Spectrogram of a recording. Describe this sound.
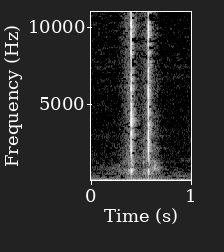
mouse right
A recording of a rightclick on a logitech cordless optical mouse.
Recorded with a superlux E523/D microphone, through a Behringer eurorack MX602A mixer, plugged in a SB live soundcard. Recorded and edited in Audacity 1.3.5-beta on ubuntu 8.04.2 linux.
pc, mouse, office, logitech, rightclick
